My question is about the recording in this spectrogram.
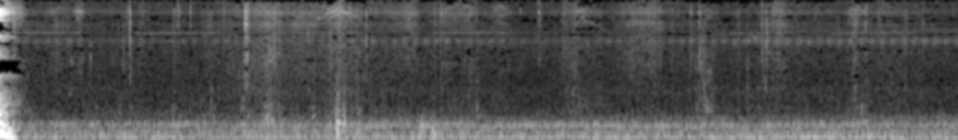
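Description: Low steady drone of a boat engine running, with a few faint clicks scattered through it.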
